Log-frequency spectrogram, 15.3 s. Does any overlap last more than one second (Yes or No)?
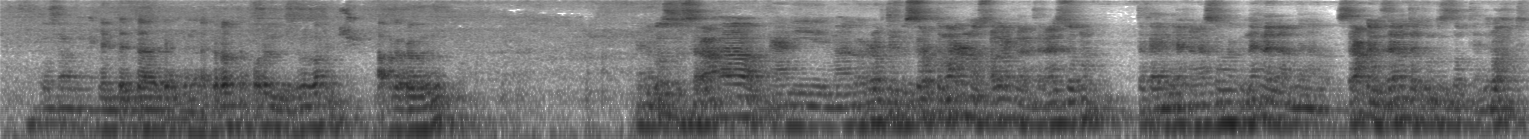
No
